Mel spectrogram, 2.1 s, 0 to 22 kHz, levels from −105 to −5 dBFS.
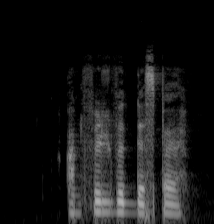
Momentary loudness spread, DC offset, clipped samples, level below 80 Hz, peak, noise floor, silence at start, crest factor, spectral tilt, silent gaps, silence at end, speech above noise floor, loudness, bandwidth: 10 LU; under 0.1%; under 0.1%; -80 dBFS; -30 dBFS; under -90 dBFS; 0.65 s; 20 dB; -4.5 dB/octave; none; 0.3 s; over 43 dB; -48 LUFS; 9 kHz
